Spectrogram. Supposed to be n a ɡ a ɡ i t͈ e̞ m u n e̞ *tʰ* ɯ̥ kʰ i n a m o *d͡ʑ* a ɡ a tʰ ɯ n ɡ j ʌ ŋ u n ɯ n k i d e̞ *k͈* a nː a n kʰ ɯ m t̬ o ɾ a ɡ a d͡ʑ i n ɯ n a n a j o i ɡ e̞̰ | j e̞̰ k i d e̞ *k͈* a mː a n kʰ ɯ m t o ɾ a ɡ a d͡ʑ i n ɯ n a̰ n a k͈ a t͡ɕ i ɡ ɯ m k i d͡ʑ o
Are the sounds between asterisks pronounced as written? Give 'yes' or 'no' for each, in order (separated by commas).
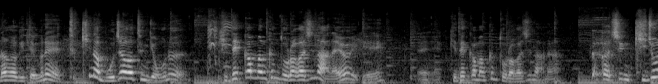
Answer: yes, yes, yes, yes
